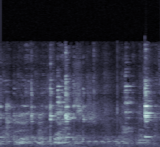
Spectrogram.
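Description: Crockery and glassware clinking against a background of voices, with a few short, sharp ringing clinks near the end.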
